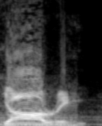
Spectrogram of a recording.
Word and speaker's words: Jari: It's Jari Van Binsbergen. I've been saying Jan all night.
